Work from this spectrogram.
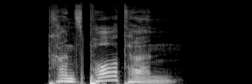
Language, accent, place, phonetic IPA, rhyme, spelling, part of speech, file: German, Germany, Berlin, [tʁansˈpɔʁtɐn], -ɔʁtɐn, Transportern, noun, De-Transportern.ogg
- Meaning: dative plural of Transporter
